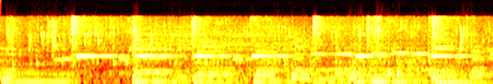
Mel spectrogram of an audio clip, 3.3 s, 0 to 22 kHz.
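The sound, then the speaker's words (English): A thick, wet pour of cooked kabocha squash, still quite hot after 30 to 40 minutes of cooking, sloshing into a blender to be pureed, with splashy, gurgling bursts over a steady tonal background of sustained musical notes. “So I'm just gonna transfer all of this right to the blender.”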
